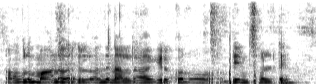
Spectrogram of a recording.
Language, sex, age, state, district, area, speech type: Tamil, male, 18-30, Tamil Nadu, Cuddalore, urban, spontaneous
